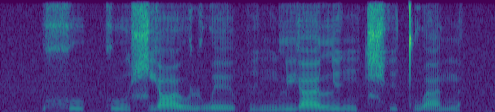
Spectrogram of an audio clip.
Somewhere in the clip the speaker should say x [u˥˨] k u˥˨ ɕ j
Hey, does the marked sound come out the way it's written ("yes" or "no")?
no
